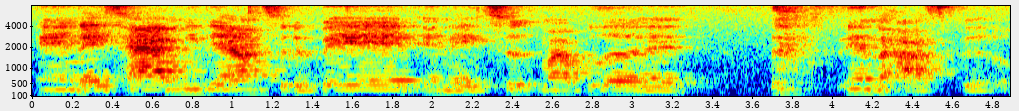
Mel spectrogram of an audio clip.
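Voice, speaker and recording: A woman's voice: sits low, level tone, a little slow, bright, forceful tone. A woman speaking as an interview guest, telling her own story candidly and informally in conversation. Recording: very echoey room, distant mic, faint hiss.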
